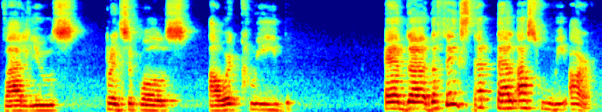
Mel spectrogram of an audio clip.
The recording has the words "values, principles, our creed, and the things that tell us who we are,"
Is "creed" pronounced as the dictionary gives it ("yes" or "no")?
yes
